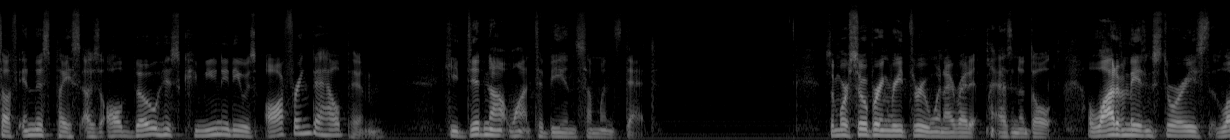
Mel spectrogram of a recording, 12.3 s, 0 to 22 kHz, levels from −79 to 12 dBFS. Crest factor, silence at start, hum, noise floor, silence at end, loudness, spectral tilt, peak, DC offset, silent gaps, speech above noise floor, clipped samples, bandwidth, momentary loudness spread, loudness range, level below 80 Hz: 26 dB; 0 s; 60 Hz at -65 dBFS; -66 dBFS; 0 s; -34 LUFS; -6 dB/octave; -8 dBFS; under 0.1%; none; 33 dB; under 0.1%; over 20 kHz; 14 LU; 8 LU; -70 dBFS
